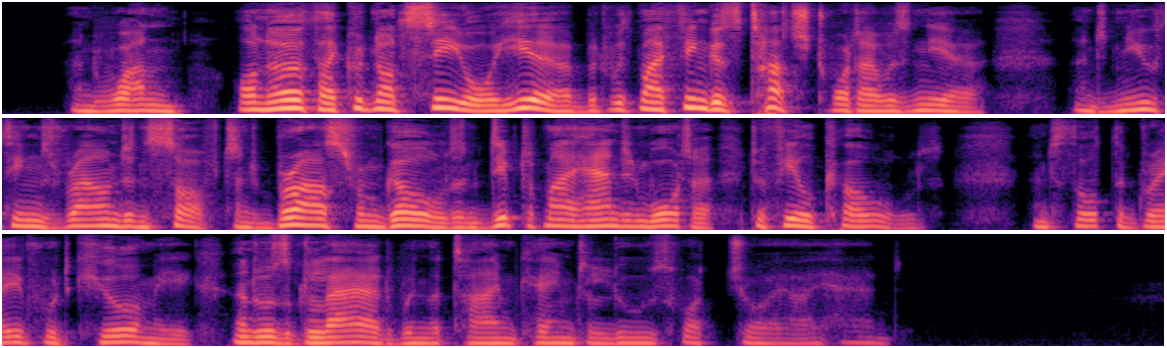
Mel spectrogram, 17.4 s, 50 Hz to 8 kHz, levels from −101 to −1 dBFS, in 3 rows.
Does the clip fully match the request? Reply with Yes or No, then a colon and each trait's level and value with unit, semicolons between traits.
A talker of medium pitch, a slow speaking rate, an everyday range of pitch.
No: medium, 150 Hz; average, 200 wpm; average, 3.6 semitones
